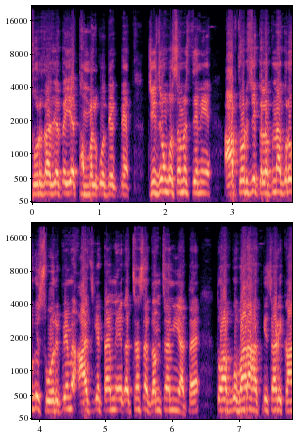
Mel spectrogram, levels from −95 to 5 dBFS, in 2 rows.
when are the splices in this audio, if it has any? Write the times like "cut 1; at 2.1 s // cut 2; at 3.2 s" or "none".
none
